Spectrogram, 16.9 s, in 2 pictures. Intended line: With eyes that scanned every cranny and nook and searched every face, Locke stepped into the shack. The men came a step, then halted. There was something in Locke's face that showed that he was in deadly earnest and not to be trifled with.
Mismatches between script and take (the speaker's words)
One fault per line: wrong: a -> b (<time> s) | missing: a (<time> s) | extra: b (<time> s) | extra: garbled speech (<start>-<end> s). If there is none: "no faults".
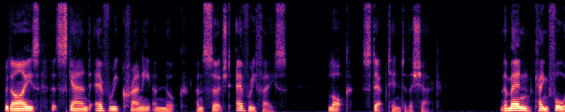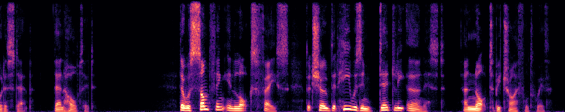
extra: forward (8.2 s)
